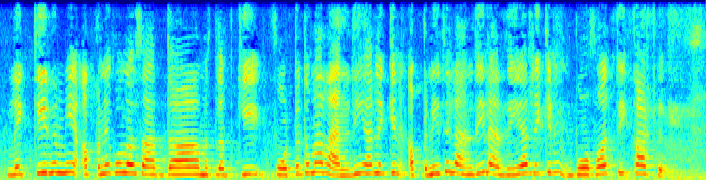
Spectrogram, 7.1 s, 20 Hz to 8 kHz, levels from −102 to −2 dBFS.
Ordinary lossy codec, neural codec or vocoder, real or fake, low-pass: none; codec, 16 kHz, 2 kbps, X-Codec, WavLM features, trained on Multilingual LibriSpeech; fake; none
